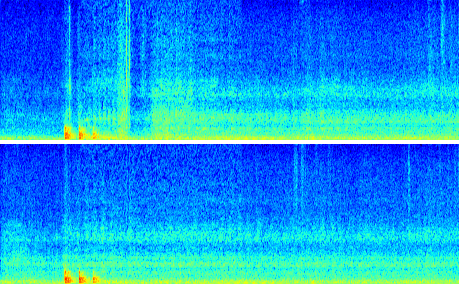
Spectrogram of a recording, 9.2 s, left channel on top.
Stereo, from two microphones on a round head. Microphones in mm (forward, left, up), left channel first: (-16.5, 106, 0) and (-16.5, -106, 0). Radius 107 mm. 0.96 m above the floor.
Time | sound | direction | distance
1.3 | knocking | 35° right (ahead or behind) | 0.9 m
